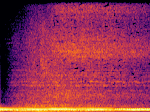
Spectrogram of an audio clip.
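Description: Ambient background music holding a sustained low chord, with a hissing swell layered over it: a transition sound effect whose high hiss comes in under a second in and holds.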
